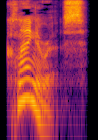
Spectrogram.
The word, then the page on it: clangorous: British English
